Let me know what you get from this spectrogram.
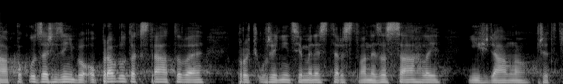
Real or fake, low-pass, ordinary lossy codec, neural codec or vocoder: fake; 7.2 kHz; Opus, 64 kbps; codec, 16 kHz, 4.8 kbps, FACodec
